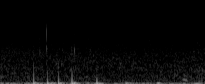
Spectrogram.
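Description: A faint sip and swallow of whisky from a tasting glass: a few small mouth and glass ticks over a low wind rumble on the microphone.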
